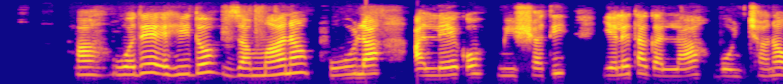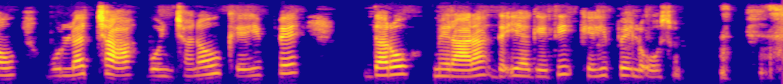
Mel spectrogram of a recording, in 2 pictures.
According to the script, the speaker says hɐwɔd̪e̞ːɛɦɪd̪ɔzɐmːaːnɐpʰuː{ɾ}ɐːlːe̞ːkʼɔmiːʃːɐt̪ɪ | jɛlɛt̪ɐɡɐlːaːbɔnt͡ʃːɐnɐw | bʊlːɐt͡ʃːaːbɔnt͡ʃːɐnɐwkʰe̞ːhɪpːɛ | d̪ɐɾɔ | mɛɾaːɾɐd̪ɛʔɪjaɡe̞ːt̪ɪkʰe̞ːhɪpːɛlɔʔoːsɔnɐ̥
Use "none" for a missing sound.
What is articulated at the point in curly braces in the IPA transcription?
l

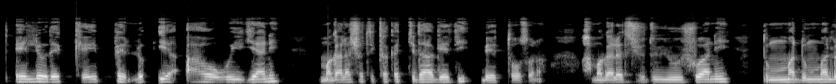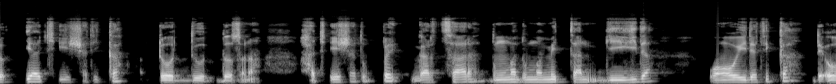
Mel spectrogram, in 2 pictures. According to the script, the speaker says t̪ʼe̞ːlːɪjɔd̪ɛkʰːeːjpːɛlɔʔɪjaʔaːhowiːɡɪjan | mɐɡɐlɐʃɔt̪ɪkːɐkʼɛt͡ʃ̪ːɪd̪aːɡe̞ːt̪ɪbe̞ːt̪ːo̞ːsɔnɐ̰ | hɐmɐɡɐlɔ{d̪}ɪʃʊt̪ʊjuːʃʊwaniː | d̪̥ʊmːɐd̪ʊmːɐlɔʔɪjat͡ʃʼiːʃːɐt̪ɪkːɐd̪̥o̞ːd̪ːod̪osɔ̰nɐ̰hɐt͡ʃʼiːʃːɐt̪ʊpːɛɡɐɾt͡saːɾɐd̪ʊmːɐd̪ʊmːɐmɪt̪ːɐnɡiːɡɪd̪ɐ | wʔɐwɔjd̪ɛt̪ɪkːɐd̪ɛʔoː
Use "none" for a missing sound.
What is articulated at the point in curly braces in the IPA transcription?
t̪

